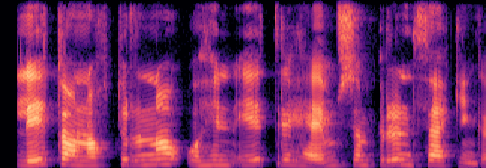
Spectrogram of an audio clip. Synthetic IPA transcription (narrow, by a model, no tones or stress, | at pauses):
lɪːt̪ʏawnawht̪ʏɾʏnːaʔɔɣɦɪnːɪːt̪ɾɪɦeːjmsɛmpɾʏnːθɛhciŋka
